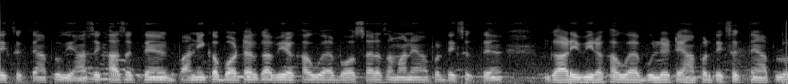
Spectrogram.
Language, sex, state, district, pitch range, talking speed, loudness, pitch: Hindi, male, Chandigarh, Chandigarh, 105-110 Hz, 305 wpm, -17 LUFS, 110 Hz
